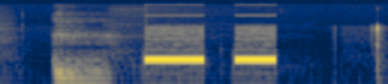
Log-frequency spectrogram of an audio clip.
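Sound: telephone ringing tone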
